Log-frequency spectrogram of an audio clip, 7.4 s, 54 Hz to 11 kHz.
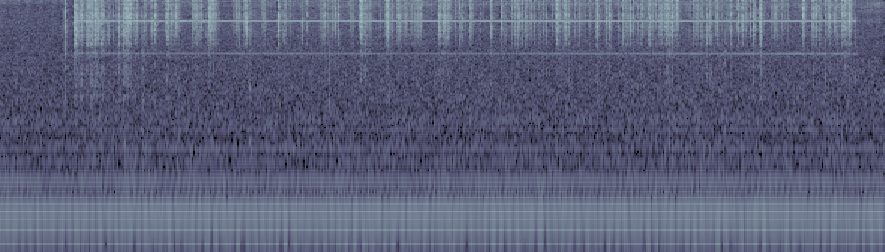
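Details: Atwood APS-5530 RV power converter outputting only 6 volts, suspected failed Schottky diode: constant low electrical hum, then fizzing crackling rattle as soon as light bulb load switches on; internal electrical fault, cause not confirmed.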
